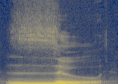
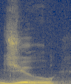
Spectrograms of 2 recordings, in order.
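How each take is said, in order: First: The word begins with a buzzing z sound. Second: The word begins with a j sound. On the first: The speaker calls it right. "z. You get some vibration" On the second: The speaker calls it wrong.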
